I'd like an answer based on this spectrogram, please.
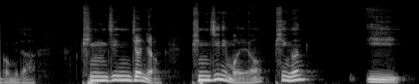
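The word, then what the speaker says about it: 平: 평진 전역 평진이 뭐예요 핑은이 베 지금은 베이징인 이때는 베이핑이 그랬어요 북평 왜 난징의 수도 아아 그러니까이 수도 경자를 떼서 북경이 아니라 북 평이라 한단 말이에요 그래서이 중국 발음으로 평이 핑이 핑 텐진의 진 합쳐서이 핑진스님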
